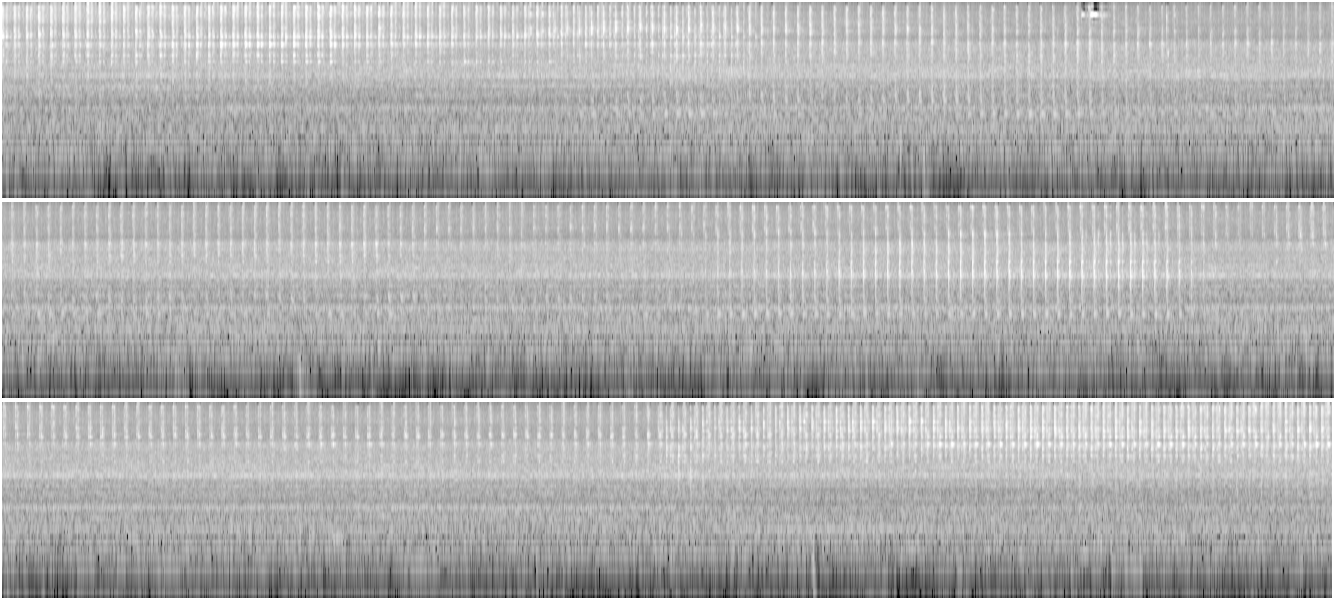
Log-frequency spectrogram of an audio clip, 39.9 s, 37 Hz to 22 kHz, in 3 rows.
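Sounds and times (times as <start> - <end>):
machine tool whine: 0.0 - 39.9
cutter rattling: 30.4 - 39.9.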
